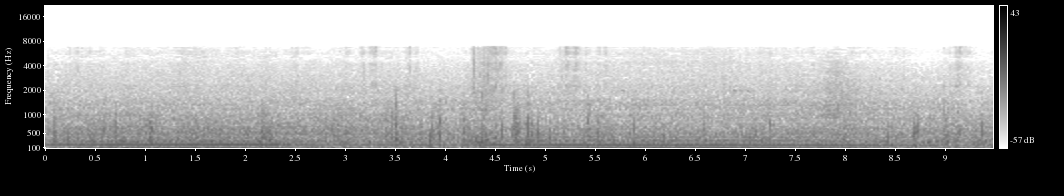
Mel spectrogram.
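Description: Triumph TR sports car's engine running at a steady cruise, heard from inside the car over road and wind noise, with scattered knocks. The engine note drops a little about four seconds in and again shortly before the end as the car slows.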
